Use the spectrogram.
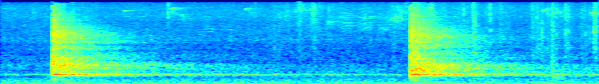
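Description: Two gunshots from a gun club near the Fox River, close to Vianna, a few seconds apart, each a sharp loud crack followed by a long rolling echo that fades out, over a steady low hum with no talking.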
